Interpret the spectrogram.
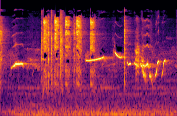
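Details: Competitive many-voiced song from a White-rumped shama meant to provoke rivals: a sustained thin whistle, then a burst of harsh scratchy clicks, then further high whistles ending in quick looping notes.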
